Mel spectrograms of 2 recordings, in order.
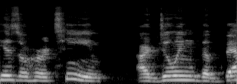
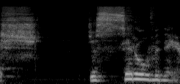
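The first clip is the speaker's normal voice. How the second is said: whispered, hushed shushing; 2 semitones higher, 8 dB quieter than usual. Retelling how people in a boardroom greeted them: imitating whispering. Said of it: "They were whispering".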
